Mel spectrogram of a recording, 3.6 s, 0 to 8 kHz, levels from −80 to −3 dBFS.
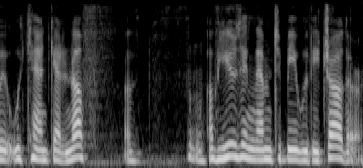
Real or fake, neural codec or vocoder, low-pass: fake; codec, 16 kHz, 16 kbps, FreqCodec, larger model; 7.2 kHz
